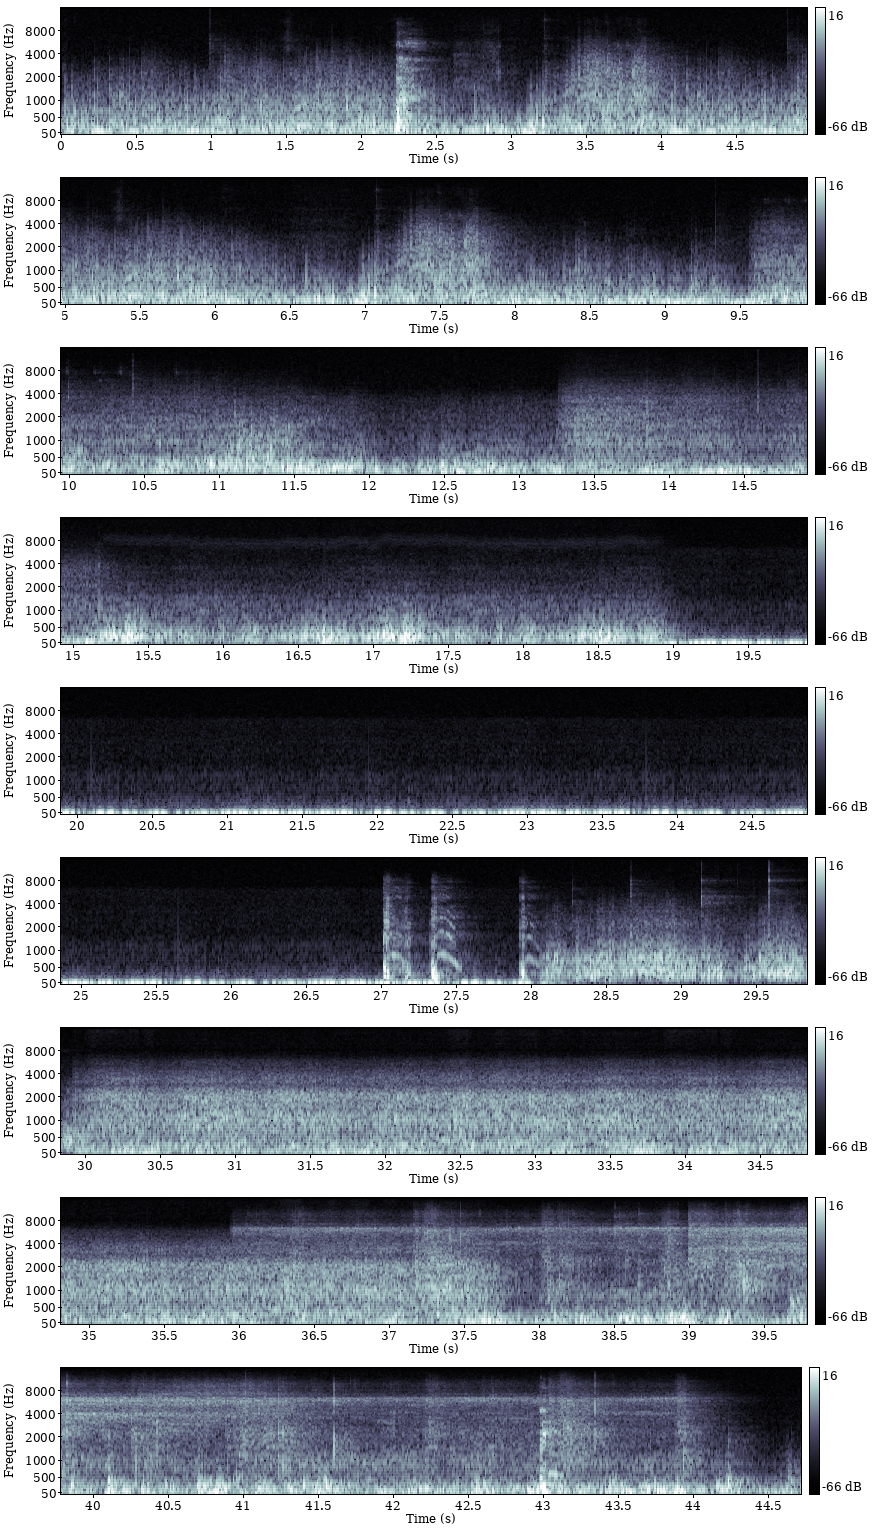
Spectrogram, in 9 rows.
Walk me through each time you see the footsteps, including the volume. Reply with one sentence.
The footsteps can be heard from 35.9 to 44.0 s, getting louder then quieter.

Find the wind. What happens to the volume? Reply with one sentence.
The loudness of the wind goes down, then up.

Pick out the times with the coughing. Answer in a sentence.
You can hear the coughing from 2.2 to 2.9 s, from 27.0 to 28.1 s and from 42.5 to 43.1 s.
